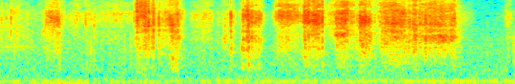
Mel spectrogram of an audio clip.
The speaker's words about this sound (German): Na, was steht denn im Brief? Das können wir doch jetzt schon lesen. Ach, hast recht. Ich öffne ihn.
